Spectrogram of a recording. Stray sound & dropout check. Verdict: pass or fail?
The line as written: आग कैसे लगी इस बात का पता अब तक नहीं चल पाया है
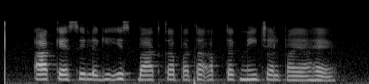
pass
